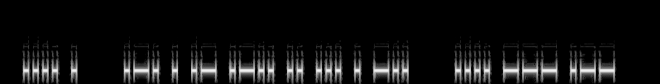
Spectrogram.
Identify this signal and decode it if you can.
Morse code, heard as a keyed tone, about 25 wpm, 650 Hz. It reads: HE REALISED HOW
